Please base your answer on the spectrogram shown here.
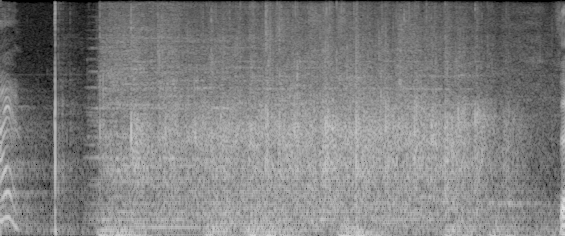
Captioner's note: audience applauds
